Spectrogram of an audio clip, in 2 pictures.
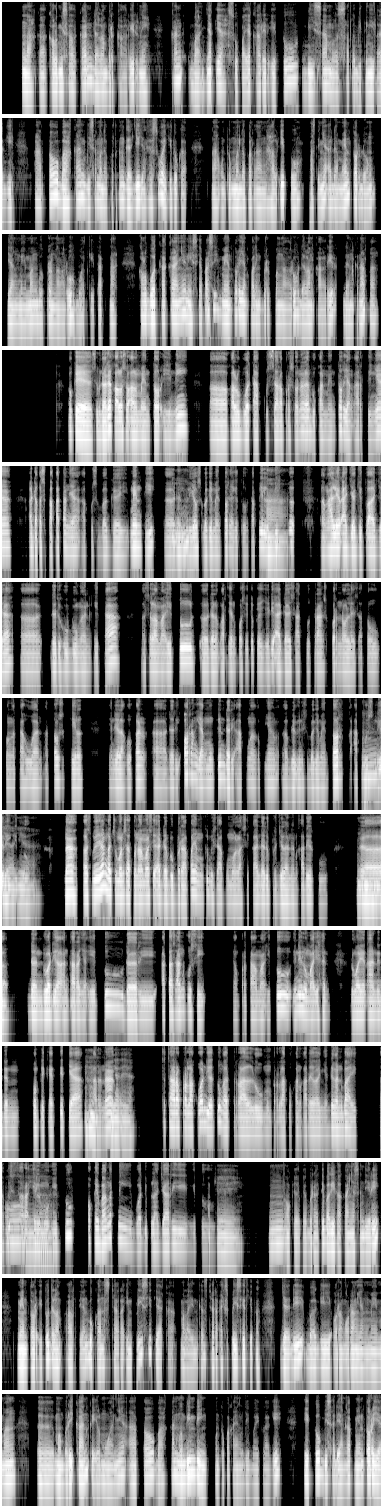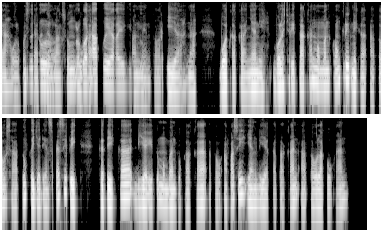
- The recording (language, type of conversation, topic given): Indonesian, podcast, Siapa mentor yang paling berpengaruh dalam kariermu, dan mengapa?
- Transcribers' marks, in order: "berpengaruh" said as "beprengaruh"; in English: "mentee"; in English: "transfer knowledge"; in English: "skill"; laughing while speaking: "lumayan"; in English: "complicated"; other background noise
